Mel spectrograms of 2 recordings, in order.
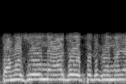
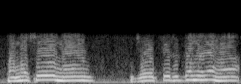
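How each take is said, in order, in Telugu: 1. 'ma'ని ఉచ్చస్వరంతో పలుకుతారు. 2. 'ma'ని మందస్వరంతో పలుకుతారు. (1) "అనుకుంటాం కదా" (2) "అనాలి"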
